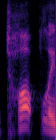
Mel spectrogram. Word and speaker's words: Topley: It's actually Topley, not Toppett or Tippett or all of those ones as well.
